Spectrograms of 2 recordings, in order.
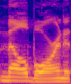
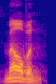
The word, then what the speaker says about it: Melbourne: It's not Melbourne. It's Melbourne.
